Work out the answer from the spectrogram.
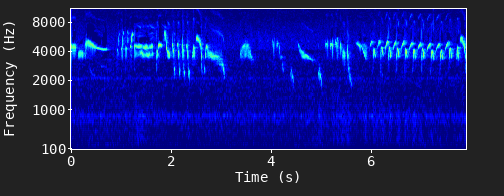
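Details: Eurasian skylark, Eifel, Germany, pouring out rapid stuttering trills and chirps, ending in a long run of quickly repeated notes, roughly three per second.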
